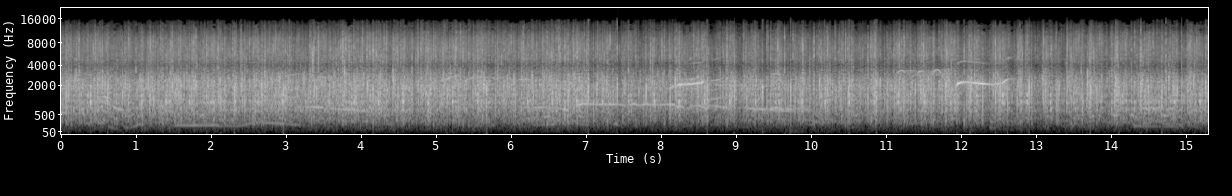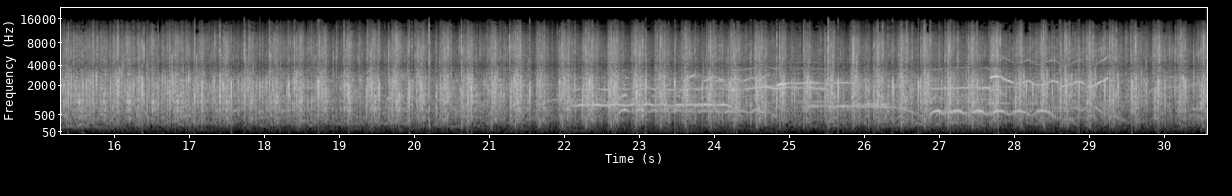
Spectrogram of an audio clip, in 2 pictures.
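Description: Large concert audience applauding, with scattered shouts and calls from the crowd; in the second half the clapping falls into a steady, even beat.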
